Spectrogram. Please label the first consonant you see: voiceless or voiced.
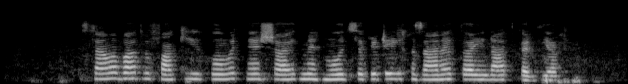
voiceless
